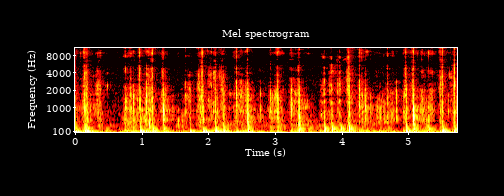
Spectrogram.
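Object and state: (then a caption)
Mechanical keyboard with PBT plastic keycaps. Both hands type quickly on an Epomaker NiZ Plum Atom 68, a 68-key compact mechanical keyboard with white and purple PBT plastic keycaps, resting on a wooden desk. Short, dry keystrokes follow each other in uneven bursts, with a deep, muted low-end thock and little brightness.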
